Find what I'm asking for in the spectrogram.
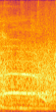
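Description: A short burst of clapping from people in a casual podcast setting, dense and fairly loud, with a voice and a tonal hum running underneath.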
